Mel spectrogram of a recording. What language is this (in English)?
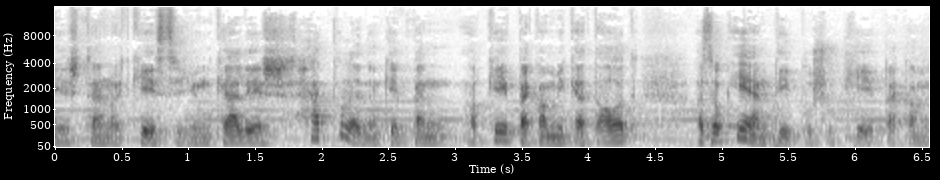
Hungarian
